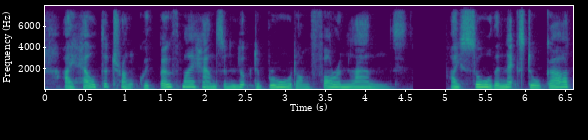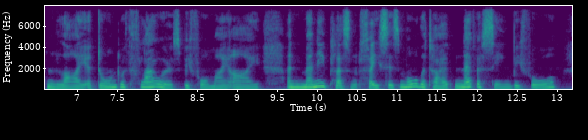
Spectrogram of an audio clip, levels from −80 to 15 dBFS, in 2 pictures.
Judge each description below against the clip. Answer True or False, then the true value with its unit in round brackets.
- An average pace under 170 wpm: False (175 wpm)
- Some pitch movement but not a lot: True (5.0 semitones)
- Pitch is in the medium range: False (195 Hz)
